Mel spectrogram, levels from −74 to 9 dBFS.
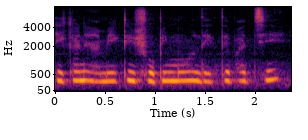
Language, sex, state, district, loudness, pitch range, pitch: Bengali, female, West Bengal, Cooch Behar, -16 LUFS, 275-290 Hz, 285 Hz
